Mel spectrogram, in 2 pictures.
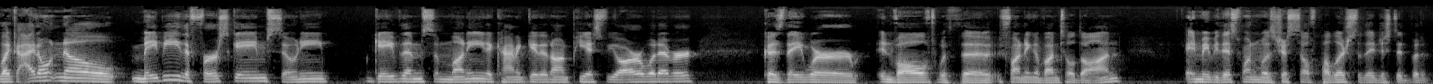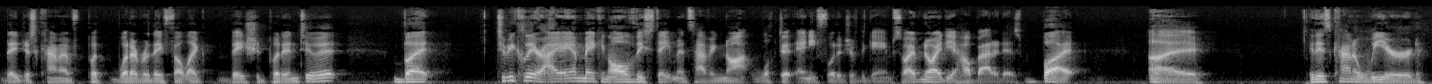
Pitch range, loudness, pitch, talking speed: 105-130 Hz, -18 LUFS, 115 Hz, 200 wpm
